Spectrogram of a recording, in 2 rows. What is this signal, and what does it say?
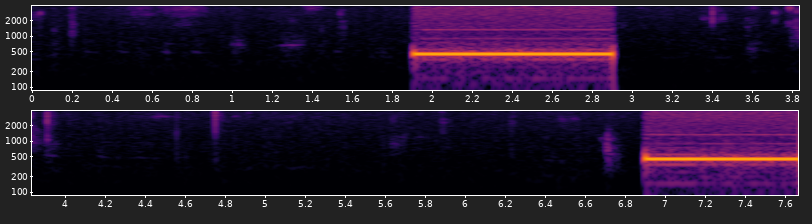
Ringback tone (China, 450 Hz).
